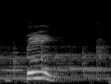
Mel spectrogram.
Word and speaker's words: be: In Spanish, B is pronounced as bay. Bay.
